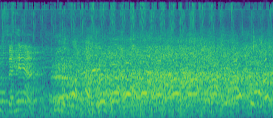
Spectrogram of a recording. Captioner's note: laughter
